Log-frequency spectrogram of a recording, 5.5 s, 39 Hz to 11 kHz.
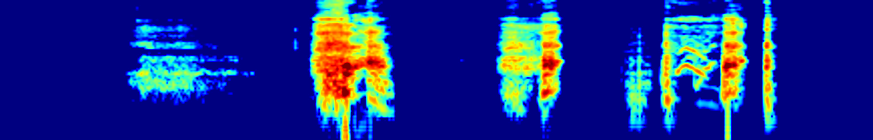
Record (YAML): exhalation_length: 5.5 s
exhalation_amplitude: 32768
exhalation_signal_mean_std_ratio: 0.3
survey_phase: beta (2021-08-13 to 2022-03-07)
age: 45-64
gender: Female
wearing_mask: 'No'
symptom_cough_any: true
symptom_new_continuous_cough: true
symptom_runny_or_blocked_nose: true
symptom_sore_throat: true
symptom_fatigue: true
symptom_fever_high_temperature: true
symptom_headache: true
symptom_onset: 3 days
smoker_status: Never smoked
respiratory_condition_asthma: false
respiratory_condition_other: false
recruitment_source: Test and Trace
submission_delay: 2 days
covid_test_result: Positive
covid_test_method: RT-qPCR
covid_ct_value: 24.5
covid_ct_gene: ORF1ab gene
covid_ct_mean: 24.6
covid_viral_load: 8600 copies/ml
covid_viral_load_category: Minimal viral load (< 10K copies/ml)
